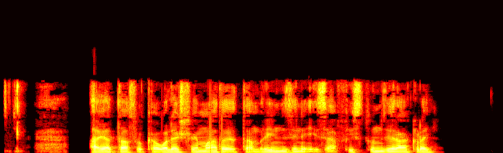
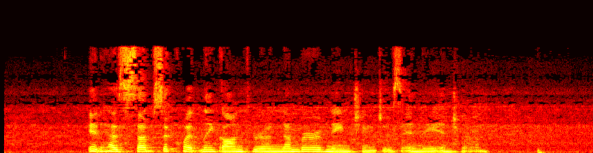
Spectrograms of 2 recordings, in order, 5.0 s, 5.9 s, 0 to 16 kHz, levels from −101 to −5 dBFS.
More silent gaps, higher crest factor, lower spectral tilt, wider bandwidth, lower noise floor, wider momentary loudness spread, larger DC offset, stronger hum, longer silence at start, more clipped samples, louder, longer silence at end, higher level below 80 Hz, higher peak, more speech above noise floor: first, 0.69-0.89 s vs none; about the same, 18 dB vs 16 dB; second, -4.5 dB/octave vs -6 dB/octave; second, 8 kHz vs 11.5 kHz; second, -40 dBFS vs -49 dBFS; second, 6 LU vs 18 LU; neither; neither; second, 0.15 s vs 0.9 s; neither; first, -17 LUFS vs -21 LUFS; first, 0.7 s vs 0.5 s; about the same, -52 dBFS vs -52 dBFS; first, 0 dBFS vs -6 dBFS; second, 24 dB vs 28 dB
